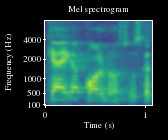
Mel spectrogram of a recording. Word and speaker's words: Kohlrausch: अब देखो यहाँ पर टेक्स्ट बुक के अंदर कोलरॉस लॉ बोलते हैं, वो दिया हुआ है।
